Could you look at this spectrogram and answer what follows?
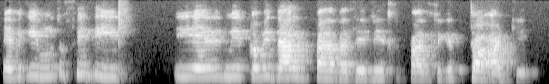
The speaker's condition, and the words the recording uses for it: Down syndrome. Um podcast com a pessoa que tem dificuldade para falar.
